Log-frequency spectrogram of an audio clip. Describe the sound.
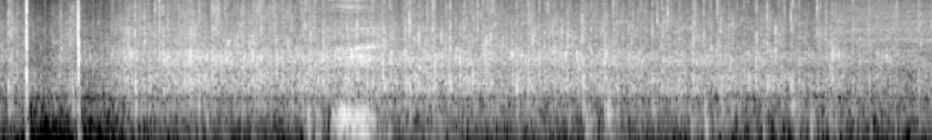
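A church audience applauds to welcome a speaker. Two sharp clicks come first, then the clapping swells into steady, even applause that carries a faint voice and holds to the end.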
